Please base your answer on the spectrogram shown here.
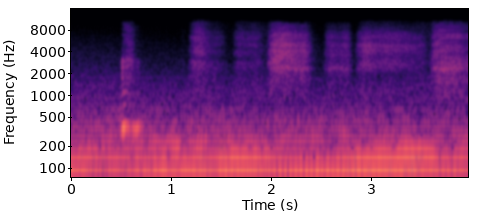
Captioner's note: crying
